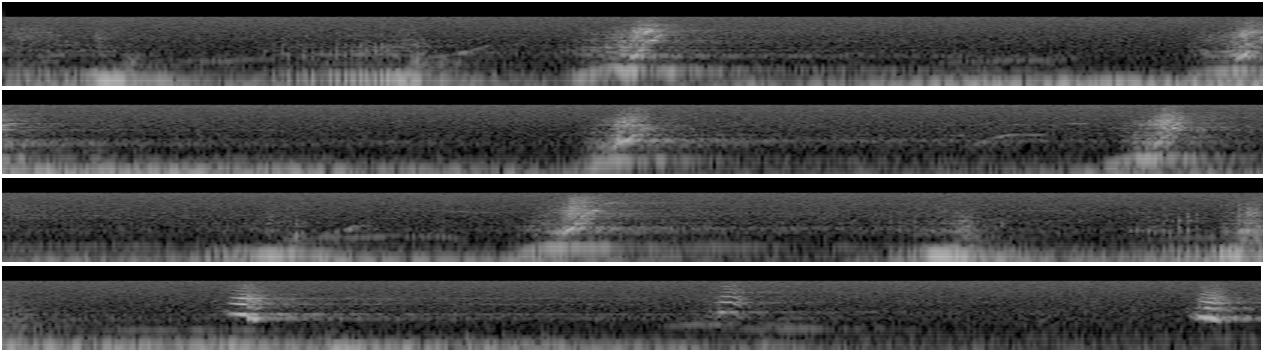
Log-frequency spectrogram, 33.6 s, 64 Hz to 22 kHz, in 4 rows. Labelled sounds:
0.4	0.6	humpback whale, 1.1 to 1.2 kHz
2.4	2.7	humpback whale, 0.90 to 1.2 kHz
4.1	4.6	humpback whale, 1.2 to 3.3 kHz
8.1	8.6	humpback whale, 2.5 to 2.8 kHz
12.5	12.8	humpback whale, 0.80 to 1.1 kHz
15.0	15.4	humpback whale, 0.80 to 1.1 kHz
15.9	16.6	humpback whale, 1.6 to 2.8 kHz
19.6	21.1	humpback whale, 1.7 to 4.2 kHz
23.7	24.8	humpback whale, 1.1 to 2.4 kHz
26.7	27.0	humpback whale, 0.80 to 4.0 kHz
29.9	30.3	humpback whale, 0.80 to 3.6 kHz
33.1	33.6	humpback whale, 0.99 to 2.0 kHz

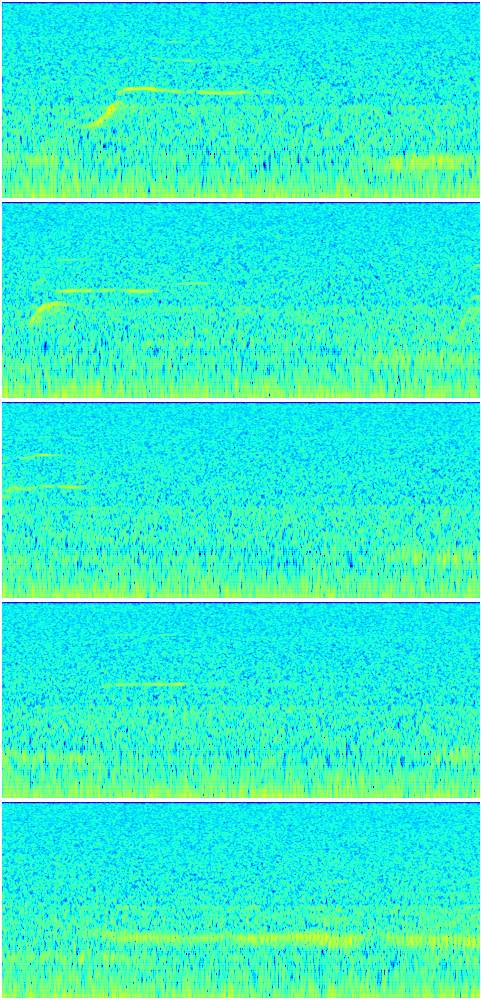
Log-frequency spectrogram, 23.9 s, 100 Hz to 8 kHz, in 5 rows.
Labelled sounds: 1.1	1.7	humpback whale, 0.99 to 1.2 kHz
2.0	2.4	humpback whale, 0.99 to 1.1 kHz
5.2	5.7	humpback whale, 0.80 to 1.2 kHz
6.0	6.9	humpback whale, 1.0 to 1.3 kHz
9.5	10.4	humpback whale, 0.90 to 2.5 kHz
15.4	16.0	humpback whale, 1.2 to 3.8 kHz

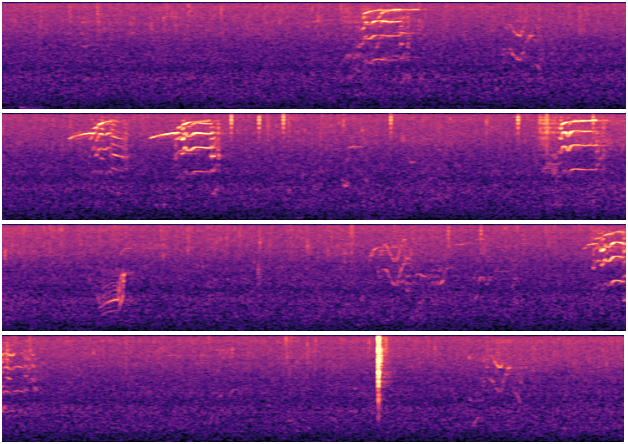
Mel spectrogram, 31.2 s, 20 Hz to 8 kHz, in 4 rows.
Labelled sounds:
4.3	5.2	killer whale, offshore, 1.3 to 6.6 kHz
8.6	10.5	killer whale, offshore, 1.3 to 6.6 kHz
14.6	15.3	killer whale, offshore, 1.4 to 6.7 kHz
16.9	17.2	killer whale, offshore, 0.78 to 1.5 kHz
21.2	21.6	killer whale, offshore, 4.3 to 4.7 kHz
23.0	23.6	killer whale, offshore, 1.2 to 6.4 kHz

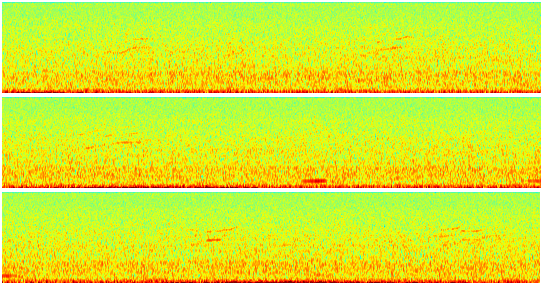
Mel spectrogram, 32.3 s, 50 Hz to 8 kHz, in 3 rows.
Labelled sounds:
2.4	2.9	humpback whale, 1.4 to 2.4 kHz
7.5	8.2	humpback whale, 1.5 to 2.5 kHz
13.0	13.4	humpback whale, 1.7 to 1.8 kHz
25.6	26.3	humpback whale, 1.5 to 2.5 kHz
30.4	31.4	humpback whale, 1.4 to 2.5 kHz

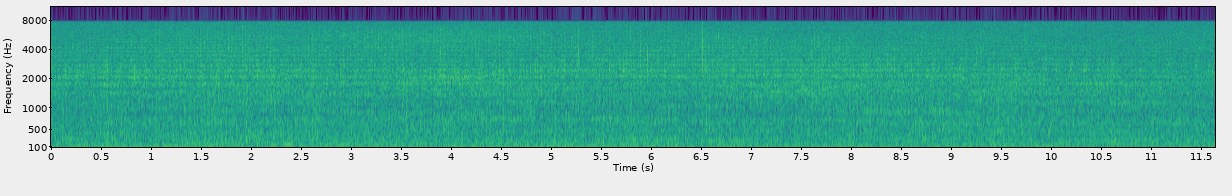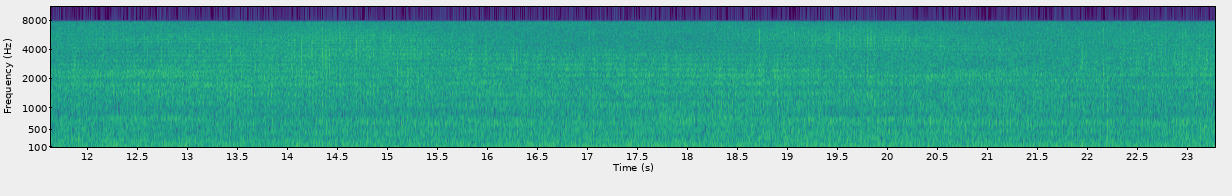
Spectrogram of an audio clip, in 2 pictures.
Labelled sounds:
22.4	22.6	vessel noise, 1.5 to 1.7 kHz

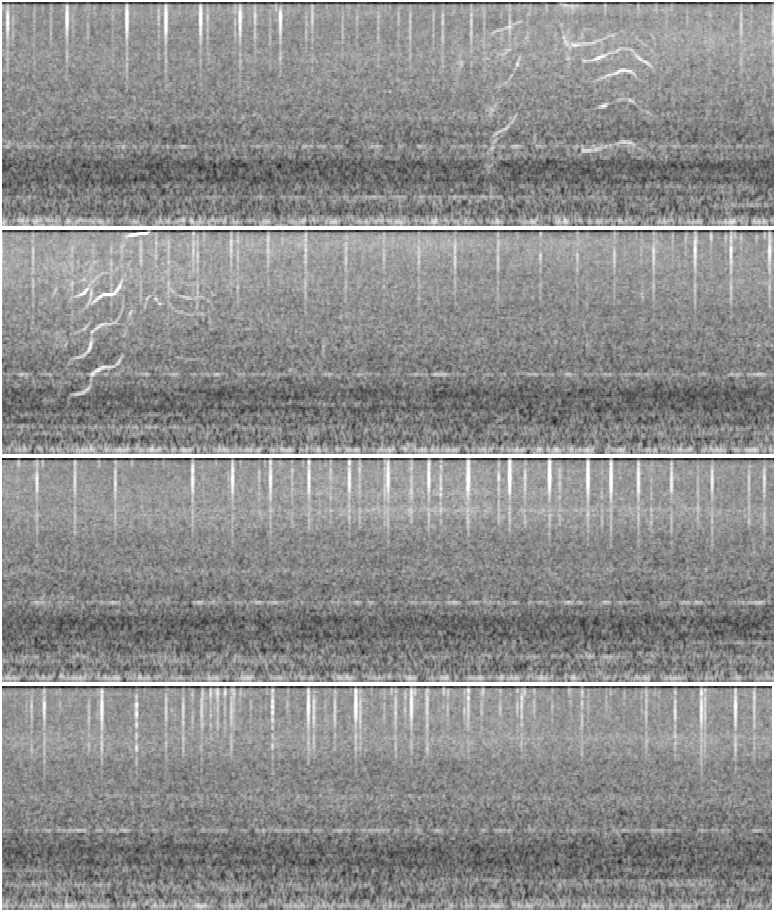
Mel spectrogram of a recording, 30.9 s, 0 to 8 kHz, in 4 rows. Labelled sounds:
5.8	6.2	killer whale, southern resident, 3.7 to 4.3 kHz
8.6	8.9	killer whale, southern resident, 0.98 to 4.1 kHz

